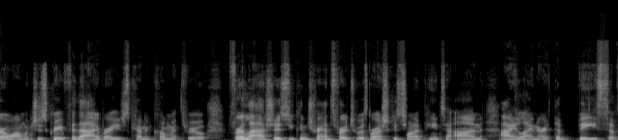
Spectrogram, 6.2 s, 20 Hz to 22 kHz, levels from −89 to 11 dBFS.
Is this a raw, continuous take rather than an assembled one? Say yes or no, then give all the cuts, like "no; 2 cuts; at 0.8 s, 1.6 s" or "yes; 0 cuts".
no; 3 cuts; at 3.6 s, 4.0 s, 5.0 s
